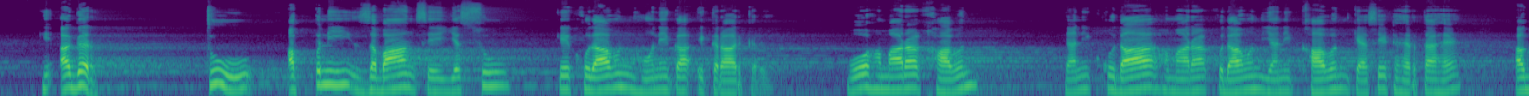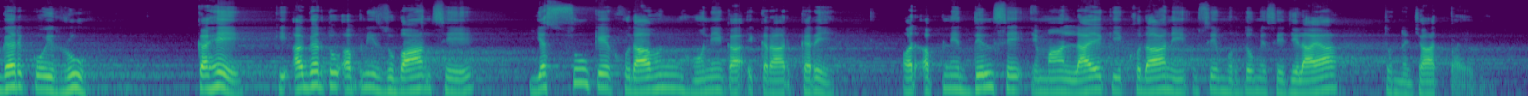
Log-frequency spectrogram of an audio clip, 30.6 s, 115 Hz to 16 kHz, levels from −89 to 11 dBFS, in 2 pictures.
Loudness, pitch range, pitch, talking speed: -21 LUFS, 140-175 Hz, 155 Hz, 120 wpm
